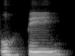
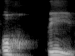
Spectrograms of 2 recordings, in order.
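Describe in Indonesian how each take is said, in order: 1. Huruf tengahnya h yang lembut dan berdesah. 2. Huruf tengahnya kh yang kasar dari tenggorokan. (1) "ya bukan uhti" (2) "tapi ukhti pakai kha"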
